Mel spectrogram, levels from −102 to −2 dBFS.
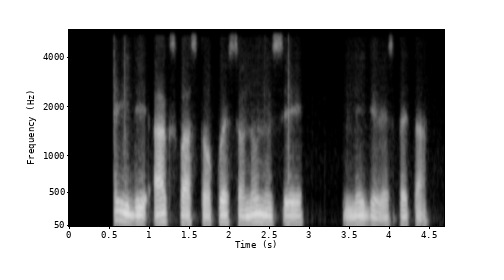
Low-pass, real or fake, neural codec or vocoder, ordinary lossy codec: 5.4 kHz; fake; codec, 16 kHz in and 24 kHz out, 1 kbps, XY-Tokenizer; none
